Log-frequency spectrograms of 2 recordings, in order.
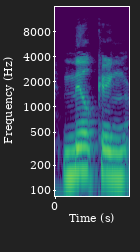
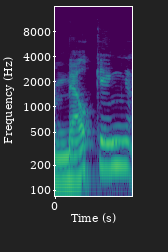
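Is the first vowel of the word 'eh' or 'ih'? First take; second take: ih; eh. First: The first vowel sounds like 'ih'. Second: The first vowel sounds like 'eh'. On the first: The speaker calls it right. "It's still an I" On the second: The speaker calls it wrong. "how you'd make it an E"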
